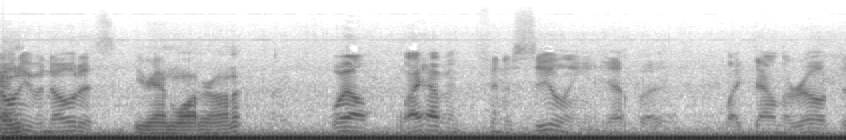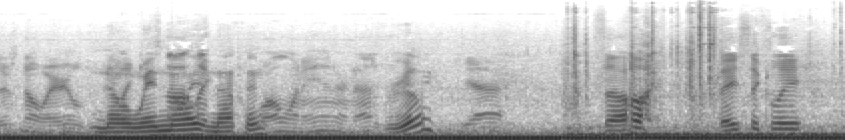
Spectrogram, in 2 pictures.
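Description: A man talking over the steady low hum of an idling vehicle engine. Near the end there are a few sharp metallic clicks from a roof-panel latch being handled.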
